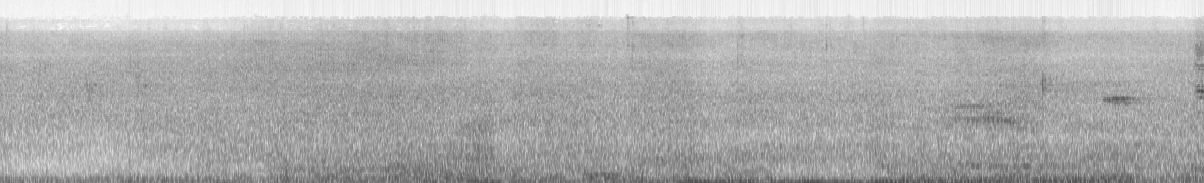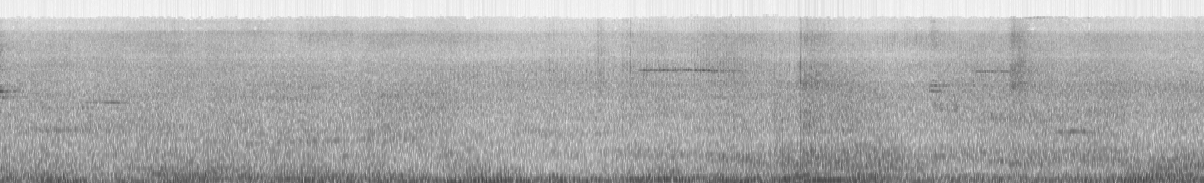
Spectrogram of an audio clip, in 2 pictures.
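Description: Street traffic heard from a moving bicycle: passing cars and motorcycles over a steady, uneven low rumble, with a few short high chirps now and then.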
